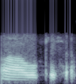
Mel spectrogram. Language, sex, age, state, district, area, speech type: Malayalam, male, 18-30, Kerala, Wayanad, rural, conversation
